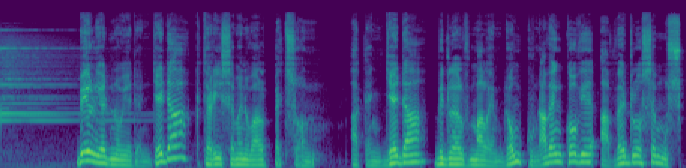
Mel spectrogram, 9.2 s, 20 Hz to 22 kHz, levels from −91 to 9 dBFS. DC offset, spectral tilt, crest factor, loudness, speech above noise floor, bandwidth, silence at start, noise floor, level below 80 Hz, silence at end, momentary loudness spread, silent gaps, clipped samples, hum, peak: under 0.1%; -5.5 dB/octave; 20 dB; -22 LUFS; 20 dB; 16 kHz; 0 s; -42 dBFS; -62 dBFS; 0.1 s; 16 LU; none; under 0.1%; none; -4 dBFS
